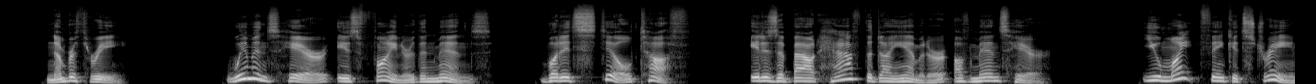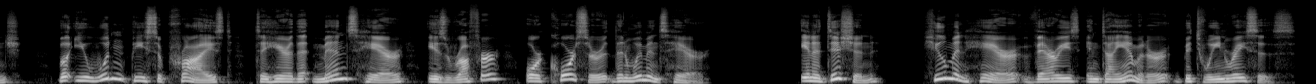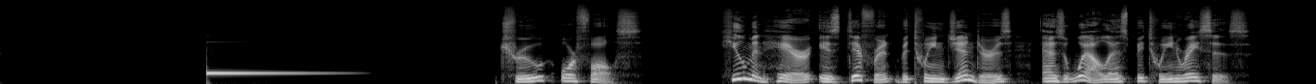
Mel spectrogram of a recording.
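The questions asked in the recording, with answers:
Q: True or false? Human hair is different between genders as well as between races.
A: True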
